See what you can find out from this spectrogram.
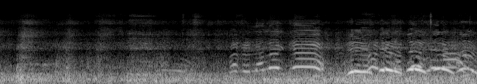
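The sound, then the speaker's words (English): A freight train carrying migrants on its roof rumbles steadily along the tracks, a dense low roar throughout, with wavering high-pitched squeals or shouts rising over it in the second half as people on top yell encouragement to migrants running alongside to grab on. “As the train rolls on, more migrants appear along the tracks.”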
